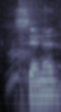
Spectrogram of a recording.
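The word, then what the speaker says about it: synod: called the I think It's s y n o d sinid that's how I've been pronouncing It Anyway a sinate is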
